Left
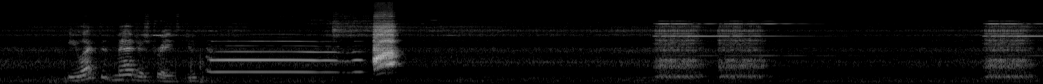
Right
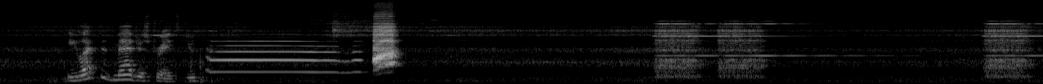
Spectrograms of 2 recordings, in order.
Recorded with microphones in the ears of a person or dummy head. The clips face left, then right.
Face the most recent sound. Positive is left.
turn(degrees=-50)  # may be behind; listen again after turning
